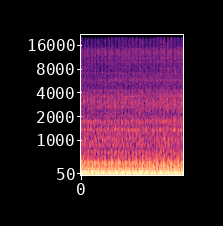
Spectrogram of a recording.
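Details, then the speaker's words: Kawasaki Ninja 250R twin idling from cold after new fuel pump fitted, low fuel: steady, even low drone, no knocks, misses or surging; idles cleanly. "it is good. It's good. She's running."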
